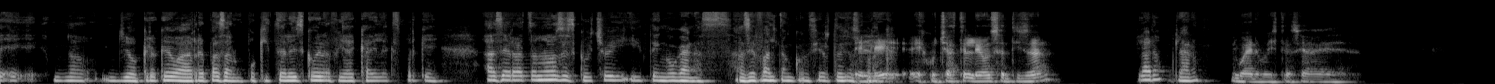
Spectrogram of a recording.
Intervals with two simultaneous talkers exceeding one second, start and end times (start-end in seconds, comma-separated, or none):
none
